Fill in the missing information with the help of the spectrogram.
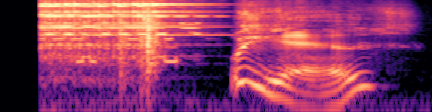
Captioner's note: phone rings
